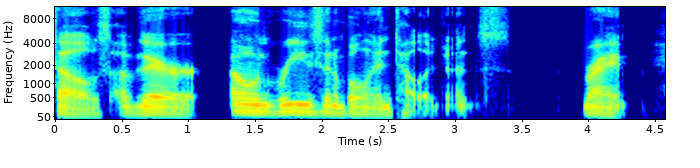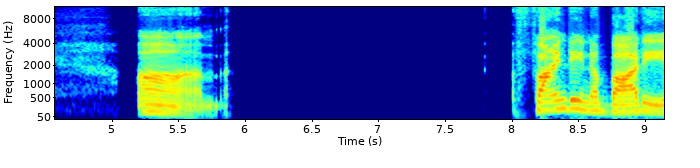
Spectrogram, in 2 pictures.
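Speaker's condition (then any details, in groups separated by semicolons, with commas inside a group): No condition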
